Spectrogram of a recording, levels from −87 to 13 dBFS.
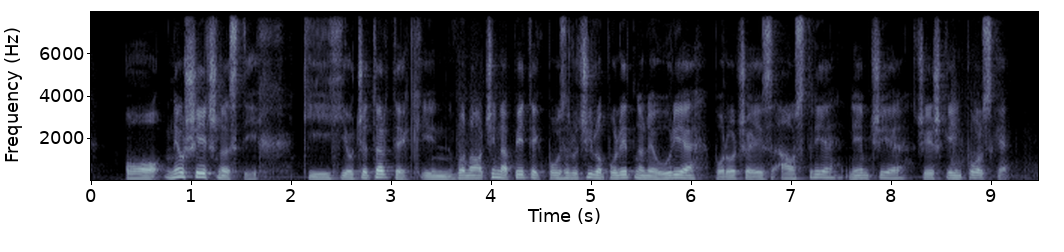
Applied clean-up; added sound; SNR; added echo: neural separator model SepFormer DNS4.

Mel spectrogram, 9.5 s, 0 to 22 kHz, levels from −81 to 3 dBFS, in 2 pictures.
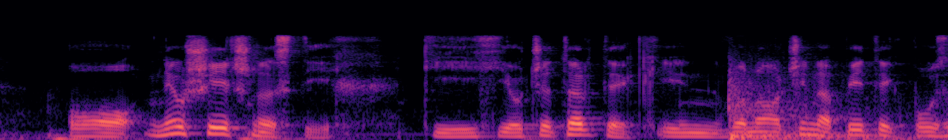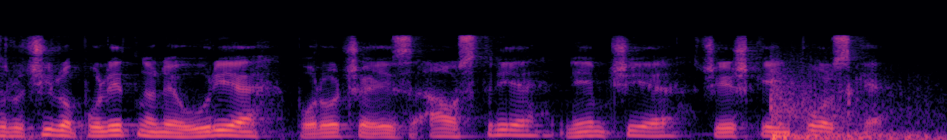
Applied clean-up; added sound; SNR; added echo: none; Explosion; 12 dB; none.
